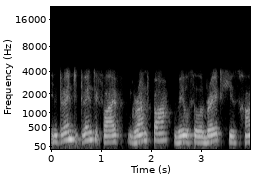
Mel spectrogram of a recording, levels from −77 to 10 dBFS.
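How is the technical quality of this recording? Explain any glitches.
Technical quality is poor: heavy Opus voice compression runs through the whole clip. Narrowband SILK coding at a very low rate, fitting about 8 kbps, leaves nothing above 4.4 kHz and codes the excitation coarsely, so the speech sounds muffled, hoarse and slightly robotic. A spectrogram shows a flat ceiling at 4.4 kHz with empty space above.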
